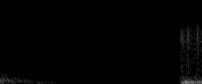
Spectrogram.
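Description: Near silence in the gap between two songs. Near the end the next track fades in with a faint low hum and a light crackling hiss.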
